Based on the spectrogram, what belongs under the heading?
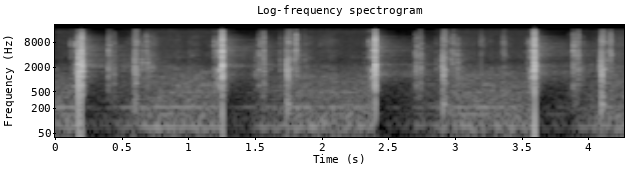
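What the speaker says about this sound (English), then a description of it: "we're going to put about 10 pumps on this gun" A .22 caliber pump-action pellet air gun being pumped, sharp mechanical clicks and clacks at an irregular pace, close and crisp against a quiet background.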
